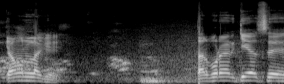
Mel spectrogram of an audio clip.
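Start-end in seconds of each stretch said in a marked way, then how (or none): none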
